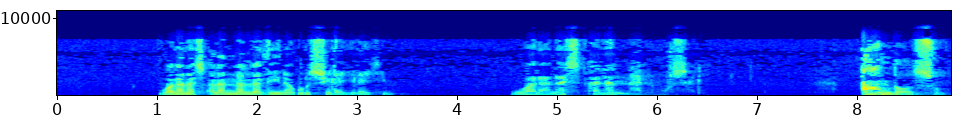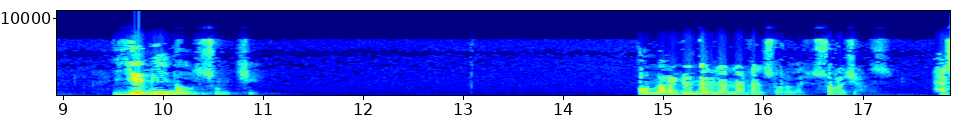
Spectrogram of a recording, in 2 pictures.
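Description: A middle-aged man speaks calmly and earnestly into a close microphone, with pauses.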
